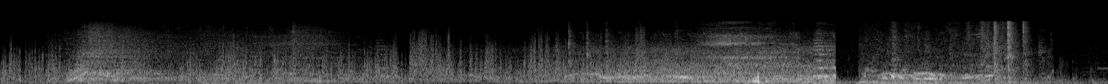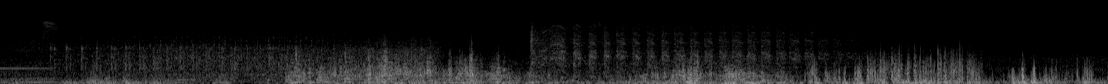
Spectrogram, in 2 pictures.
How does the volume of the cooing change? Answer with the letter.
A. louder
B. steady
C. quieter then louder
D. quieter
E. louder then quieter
A.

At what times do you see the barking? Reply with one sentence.
You can't hear the barking here.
